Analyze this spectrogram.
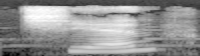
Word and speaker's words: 钱: So the question was, 要多少钱？要多少钱 Good. Now, money is, of course, 钱 and that's the second tone, right?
